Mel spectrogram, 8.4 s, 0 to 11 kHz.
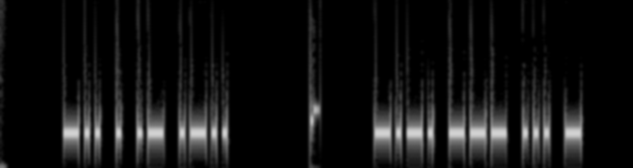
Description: Morse code, heard as a keyed tone, about 17 wpm, 700 Hz. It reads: DEAL COST
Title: Sets of 3 Words - New Word Drill - 17wpm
